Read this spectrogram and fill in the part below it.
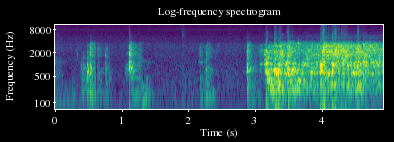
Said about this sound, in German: Das ist eine laute Klospülung. Also ich würde sagen, da kann man schon ordentlich hinein. Da ist trotzdem alles weggespült.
